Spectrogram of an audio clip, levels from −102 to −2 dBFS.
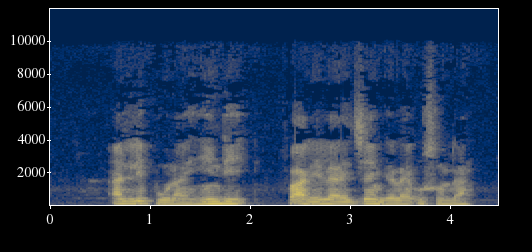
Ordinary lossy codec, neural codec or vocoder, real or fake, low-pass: AAC, 32 kbps; none; real; 9.9 kHz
